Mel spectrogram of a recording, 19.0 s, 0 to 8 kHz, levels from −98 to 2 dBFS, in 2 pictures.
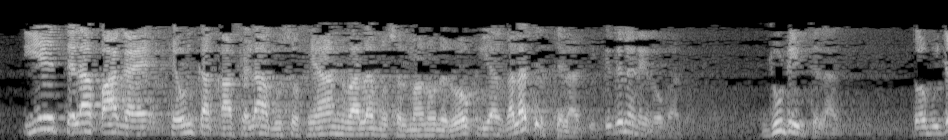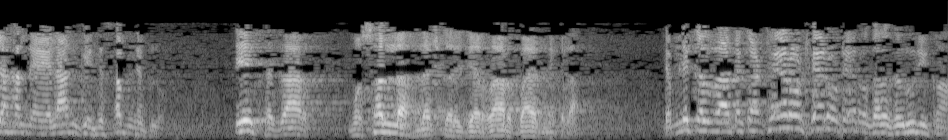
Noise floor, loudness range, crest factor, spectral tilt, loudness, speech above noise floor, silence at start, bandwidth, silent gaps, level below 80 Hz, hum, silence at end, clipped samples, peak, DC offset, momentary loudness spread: -51 dBFS; 8 LU; 20 dB; -9.5 dB/octave; -20 LUFS; 30 dB; 0.25 s; 5 kHz; none; -62 dBFS; none; 0 s; under 0.1%; -2 dBFS; under 0.1%; 15 LU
